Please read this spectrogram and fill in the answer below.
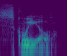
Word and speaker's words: SQL: By the way, pronounce SQL versus SQL. It's squeal. Squeal? You squeal. Squeal. That's what I think is the correct way.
